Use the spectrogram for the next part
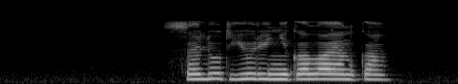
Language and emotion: Russian, neutral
